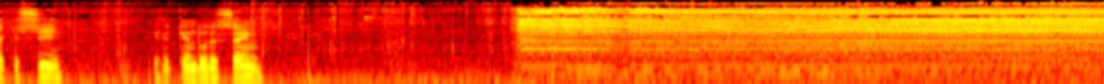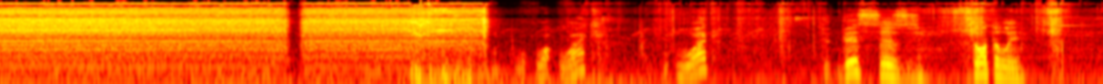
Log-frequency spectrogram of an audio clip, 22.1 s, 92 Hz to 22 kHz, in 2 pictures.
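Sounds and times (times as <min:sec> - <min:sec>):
cordless drill drilling into metal: 0:05.1 - 0:16.0.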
